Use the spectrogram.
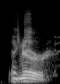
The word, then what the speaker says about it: Kerner: Kerner, Yes, yeah. Ner. The K is silent.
